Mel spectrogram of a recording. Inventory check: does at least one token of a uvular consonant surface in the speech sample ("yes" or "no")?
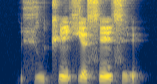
no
